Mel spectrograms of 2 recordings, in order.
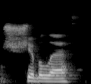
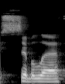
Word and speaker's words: Shibboleth: So instead of saying Shibboleth, they would say Sibboleth or something like that.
